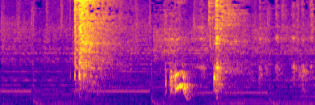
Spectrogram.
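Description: Background music with steady held notes. About a second in there is a sudden sharp sound, and a little after two seconds a short vocal cry.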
